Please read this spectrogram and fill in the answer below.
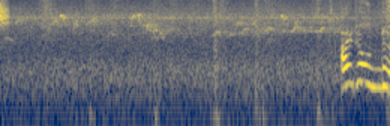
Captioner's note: footsteps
